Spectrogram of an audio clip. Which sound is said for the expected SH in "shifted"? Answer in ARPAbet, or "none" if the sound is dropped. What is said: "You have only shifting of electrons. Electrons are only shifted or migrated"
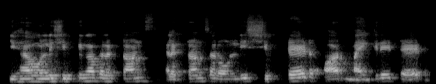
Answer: SH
